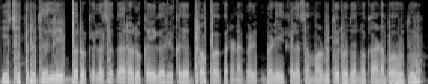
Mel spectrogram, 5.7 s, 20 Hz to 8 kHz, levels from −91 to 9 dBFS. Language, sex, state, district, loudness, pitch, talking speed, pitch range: Kannada, male, Karnataka, Bangalore, -16 LUFS, 105 Hz, 105 wpm, 100-115 Hz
